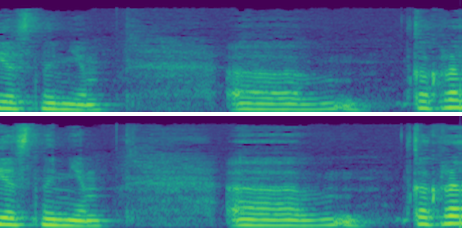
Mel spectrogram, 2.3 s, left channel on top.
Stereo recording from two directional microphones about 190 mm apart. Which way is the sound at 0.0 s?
50° right (ahead or behind).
